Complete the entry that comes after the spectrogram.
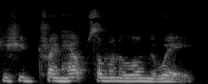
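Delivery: usual speaking voice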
